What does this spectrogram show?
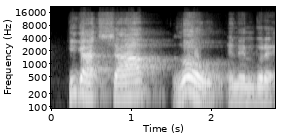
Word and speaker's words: shalom: He don't got sha la. He don't got s h a l a w o m. He got sha low and then with a m.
